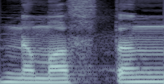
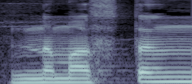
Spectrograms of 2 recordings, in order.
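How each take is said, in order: No difference in how they are said.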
